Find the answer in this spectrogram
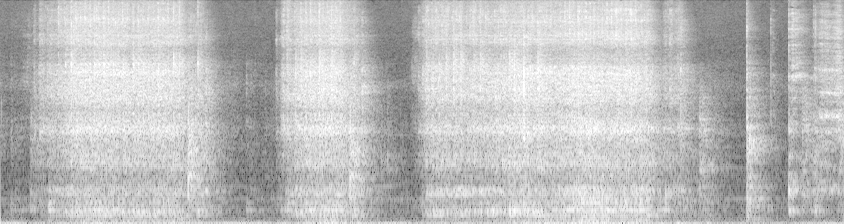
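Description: Industrial lockstitch sewing machine running as it stitches fabric, stopping briefly twice, a little past two seconds and near four seconds, then resuming. Near the end it stops, with a few sharp clicks.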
